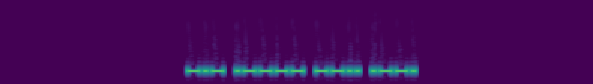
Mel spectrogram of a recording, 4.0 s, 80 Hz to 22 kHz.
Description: Morse code, heard as a keyed tone, about 41 wpm, 700 Hz. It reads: K1ZP
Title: USA Call Signs - 4 Characters - 4x Character Spacing - 45wpm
